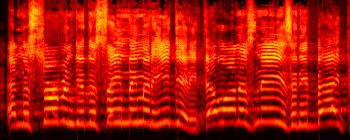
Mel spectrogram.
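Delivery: high, loud, impassioned preaching; preaching at full force. Acted. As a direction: build the story into a fiery sermon peak. Preacher builds to climax.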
